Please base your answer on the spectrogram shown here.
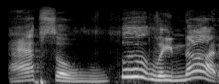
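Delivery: drawn-out, adamant retold veto; emphatic refusal. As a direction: stretch it out as an imitated firm no. Wife's firm refusal, retold.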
